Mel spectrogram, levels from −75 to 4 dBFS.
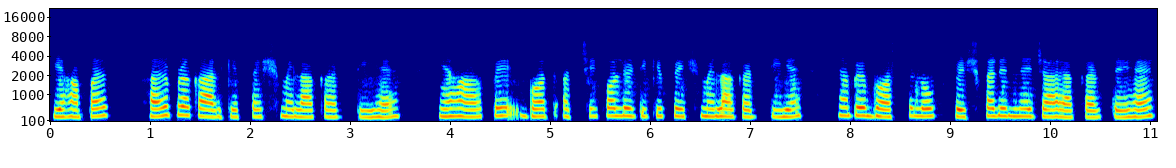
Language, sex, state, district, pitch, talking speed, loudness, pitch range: Hindi, female, Maharashtra, Nagpur, 255 Hz, 155 wpm, -19 LUFS, 240-270 Hz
